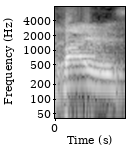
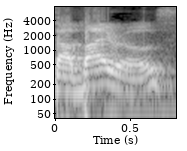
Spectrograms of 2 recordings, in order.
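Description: First: It is said in a standard English pronunciation. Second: It is said in a Satmar-style Yiddish pronunciation. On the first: It refers to an illness. "It's not a virus" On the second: It refers to sins. "that's how they say it in Satmar"

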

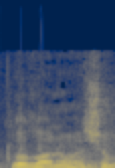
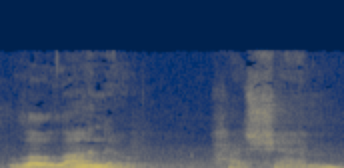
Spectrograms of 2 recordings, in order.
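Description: First: The words run together without any pause. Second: There is a pause after lo lanu. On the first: The nuance of addressing God is lost. The speaker calls it wrong. "it's just going to flow together" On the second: It is not us, Hashem; the words address God. The speaker calls it right. "If you really want to do it right"

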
